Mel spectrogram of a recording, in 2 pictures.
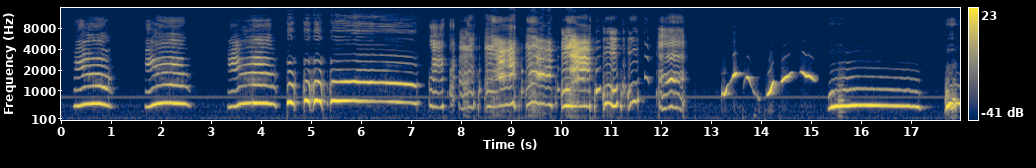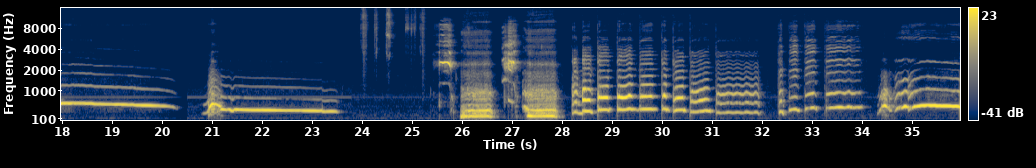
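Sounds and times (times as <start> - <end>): man imitating animal sounds: 0.3 - 1.1, 1.7 - 2.7, 3.4 - 10.4, 25.6 - 35.6.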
